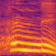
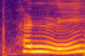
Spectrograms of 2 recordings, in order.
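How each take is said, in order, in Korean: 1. n 소리가 l 소리로 바뀌어요. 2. r 소리 앞에서는 n 소리가 그대로 유지돼요. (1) "우리식으로 유음화 해가지고" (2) "영어는 그대로 하죠"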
